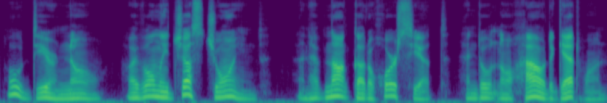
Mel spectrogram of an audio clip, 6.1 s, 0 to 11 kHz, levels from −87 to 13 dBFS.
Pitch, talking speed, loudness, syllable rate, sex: 120 Hz, 205 wpm, -20 LUFS, 4.9 syllables/s, male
